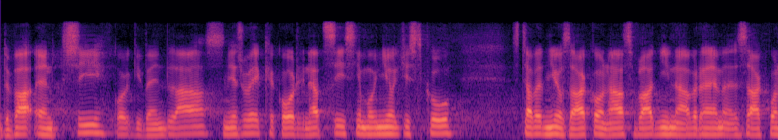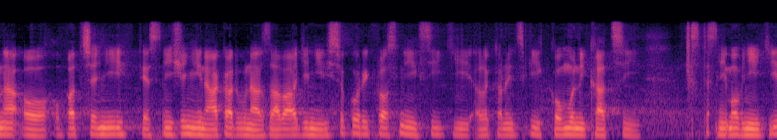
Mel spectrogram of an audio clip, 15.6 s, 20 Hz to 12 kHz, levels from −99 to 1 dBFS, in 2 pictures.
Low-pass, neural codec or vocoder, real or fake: 7.2 kHz; codec, 16 kHz, 0.8 kbps, ZipCodec; fake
